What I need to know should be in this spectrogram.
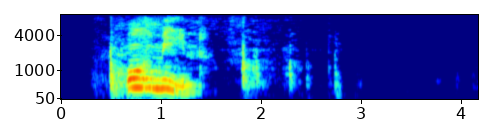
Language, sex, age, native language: Icelandic, female, 8, Icelandic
